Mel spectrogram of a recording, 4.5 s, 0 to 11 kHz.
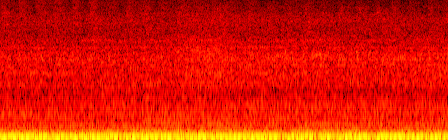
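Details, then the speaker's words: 1949 Cadillac Series 62 sedan, 331 V8 with automatic transmission, cold start: a deep, steady low rumble with an even beat of nearly three per second and no knocks or ticks. A normal cold idle. "also notice appeared the battery gauge oil pressure and it was a cold start so I can't tell you about the temp"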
